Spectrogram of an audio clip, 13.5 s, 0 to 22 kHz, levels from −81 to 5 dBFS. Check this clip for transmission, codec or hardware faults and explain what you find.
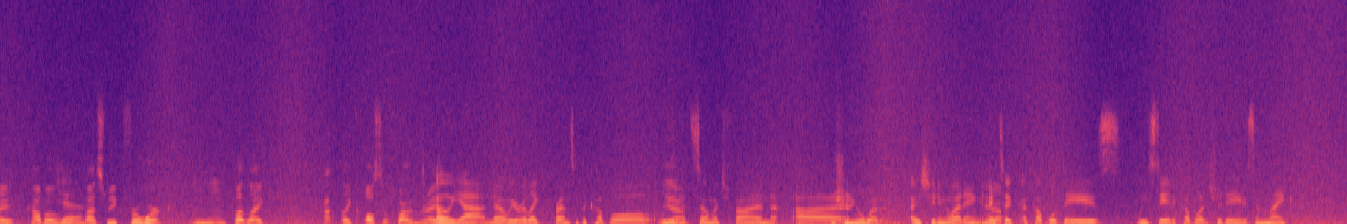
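Nothing stood out on listening to this speech recording; the room's own background noise sits about 12 dB below the speech as part of the recording itself.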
